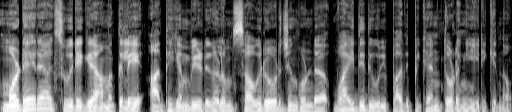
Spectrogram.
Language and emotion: Malayalam, neutral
